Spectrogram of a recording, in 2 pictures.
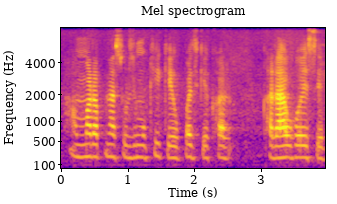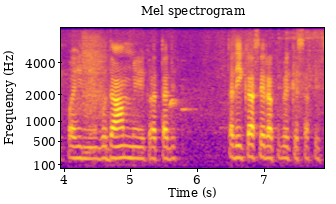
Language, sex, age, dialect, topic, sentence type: Maithili, female, 18-24, Bajjika, agriculture, question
